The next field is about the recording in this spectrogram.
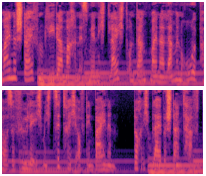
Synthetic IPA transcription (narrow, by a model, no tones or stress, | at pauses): maɪnəʃtaɪfn̩ɡliːdɐmaχn̩ɛsmiːɐnɪçtlaɪçtʰʊnt̚d̥aŋkmaɪnɐlaŋənʁuːəpʰaʊzəfyːləɪçmɪçt͡sɪtʁ̥ɪça̰ʊfd̥eːnbaɪnən | d̥ɔχɪçb̥laɪbəʃtanthaft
